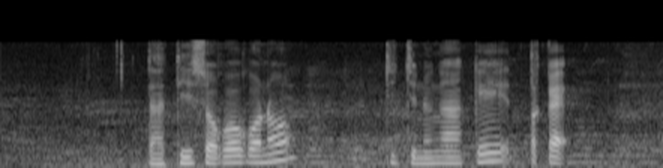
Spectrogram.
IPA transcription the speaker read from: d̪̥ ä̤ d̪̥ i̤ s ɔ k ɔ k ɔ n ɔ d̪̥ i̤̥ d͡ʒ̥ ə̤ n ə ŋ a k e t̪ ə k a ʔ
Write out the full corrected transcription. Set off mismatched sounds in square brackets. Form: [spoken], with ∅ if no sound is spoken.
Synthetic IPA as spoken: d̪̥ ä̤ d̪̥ i̤ s ɔ k ɔ k ɔ n ɔ d̪̥ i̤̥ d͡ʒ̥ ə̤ n ə ŋ a k e t̪ ə k [ɛ] ʔ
